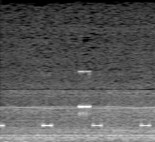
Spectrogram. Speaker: So you hear that beeping, that's it saying, hey, I'm gonna hit something.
